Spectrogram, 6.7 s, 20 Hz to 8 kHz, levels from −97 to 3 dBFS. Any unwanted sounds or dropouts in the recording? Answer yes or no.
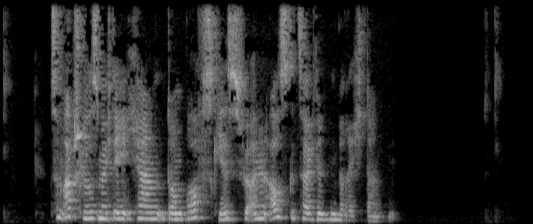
no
